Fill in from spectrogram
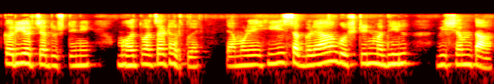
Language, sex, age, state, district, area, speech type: Marathi, female, 60+, Maharashtra, Nashik, urban, spontaneous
